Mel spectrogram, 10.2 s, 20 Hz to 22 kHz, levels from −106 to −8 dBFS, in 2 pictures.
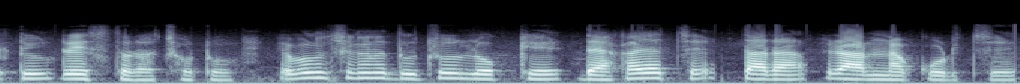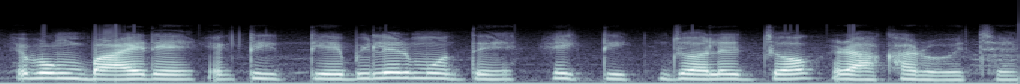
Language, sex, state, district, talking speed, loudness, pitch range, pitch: Bengali, female, West Bengal, Purulia, 140 wpm, -17 LUFS, 180-205 Hz, 190 Hz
